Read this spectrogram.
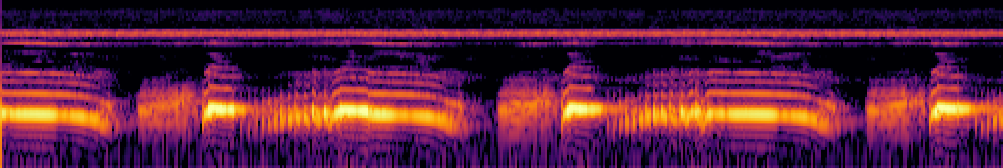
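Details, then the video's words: Lively red-eyed white dove used as a calling lure: repeated cycles of a short sharp note, a bubbling roll and a long sliding coo dropping in pitch, about every three seconds; thin constant electronic tone in the background. "PANCINGAN PUTER PUTIH MATA MERAH GACOR"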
